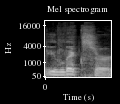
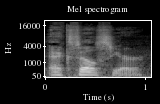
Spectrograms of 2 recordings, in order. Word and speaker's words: elixir: But he kept pronouncing this one word in the song, elixir. He kept pronouncing the word excelsier.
